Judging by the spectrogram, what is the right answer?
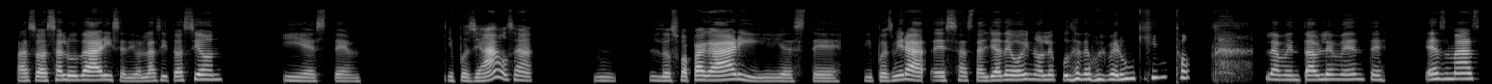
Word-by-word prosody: pasó 175 +2 -1
a 180 - +3
saludar 205 +1 +5
y 210 - -2
se 170 -4 -7
dio 155 0 -6
la 170 +2 -3
situación 195 +5 -1 0.6
y, 180 -2 -6
este, 155 -1 -7 0.9
y 180 - -9
pues 170 -1 -5
ya. 170 +3 +4
O - - -2
sea, 200 -5 -1 0.6
mm, 175 -1 -11 0.3
los 180 -2 -5
fue 190 - 0
a - - -8
pagar 210 +3 +7
y, 160 -6 -5
este, 155 0 -7 0.2
y 165 -1 -10
pues 175 +1 -4
mira, 210 -2 +5
es 185 +1 -4
hasta 185 -2 -4
el 175 - -3
día 195 +1 +2
de 220 - +1
hoy 220 +3 +1
no 220 -2 -2
le 220 0 -2
pude 215 +4 -1
devolver 230 -1 0
un 270 +3 0
quinto, 315 +2 -4 0.7
lamentablemente. 225 0 -1 0.4
Es 250 +1 +1
más, 260 0 +4
200 Hz, 160 wpm, -23 LUFS, 175-225 Hz, 0.9 s, pagar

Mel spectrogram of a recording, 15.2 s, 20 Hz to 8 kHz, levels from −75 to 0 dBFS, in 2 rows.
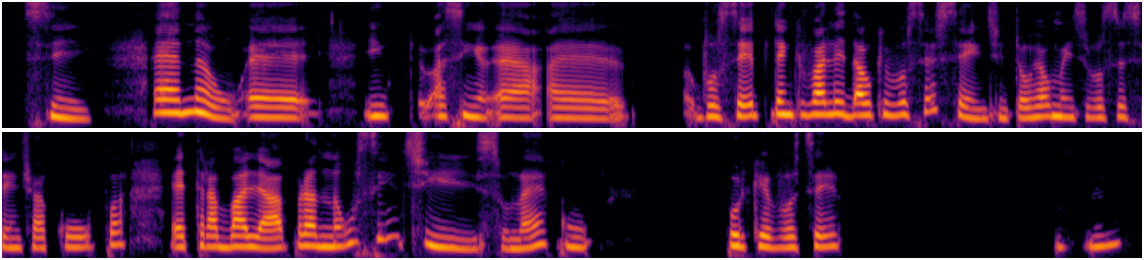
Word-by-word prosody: Sim, 185 -7 -1 0.4
é, 285 0 +7
não, 275 -10 +4
eh, 200 +3 +2 0.3
en 225 -2 +1 0.3
assim, 220 -1 0
eh 195 -1 0
eh, 190 -2 -2 0.5
você 220 +3 +1
tem 255 +3 +3
que 245 - -5
validar 255 -1 +6
o 245 - +1
que 245 - -4
você 250 +6 -2
sente. 195 - -4
Então, 190 +1 -2
realmente 210 0 0
você 195 +1 -5
sente 195 -1 -5
a 190 - 0
culpa, 205 +5 -5 0.3
é 205 - +2
trabalhar 210 -3 +4
para 230 +1 +4
não 215 +5 +1
sentir 230 - -3
isso, 180 +1 -8
né. 185 +8 0
Com 205 -2 -3 0.9
porque 225 -2 +3
você 200 +3 -2 1.4
Uhum. 215 +3 -6
210 Hz, 130 wpm, -22 LUFS, 195-235 Hz, 1.4 s, é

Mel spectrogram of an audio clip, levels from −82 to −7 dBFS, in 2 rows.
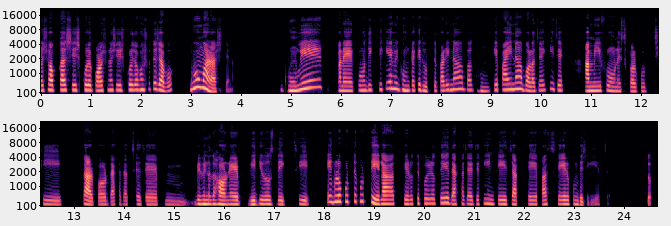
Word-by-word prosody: সব 230 -2 +7
কাজ 235 0 +7
শেষ 230 -1 0
করে 235 -1 +5
পড়াশোনা 215 +2 +2
শেষ 225 -1 -1
করে 240 -1 +2
যখন 240 0 +2
শুতে 270 +1 -5
যাব 215 -4 +7 0.5
ঘুম 355 +3 +6
আর 230 - +8
আসছে 155 - -17
না। - - -36 1.0
ঘুমের 285 - +4 0.4
মানে 205 -1 +3 0.2
কোনো 220 0 -3
দিক 230 -2 -4
থেকে 250 +4 -7
আমি 285 - +3
ঘুমটাকে 220 +1 0
ধরতে 200 +1 -6
পারি 220 +2 0
না 265 - +1 0.2
বা 230 - -4 0.2
ঘুমকে 185 +4 -7
পাই 245 +1 +3
না 285 - +4 0.2
বলা 195 -2 +3
যায় 225 +1 -6
কি 285 - -10
যে 225 - -1 0.5
আমি 200 +1 +5 0.2
ফোন 200 -4 -3 0.2
scroll 180 -2 -4
করছি, 180 0 -11 0.7
তারপর 165 -1 +5 0.2
দেখা 165 +3 -7
যাচ্ছে 165 +2 -13
যে 165 0 -5 0.3
উম 160 -2 -13 0.3
বিভিন্ন 185 0 +3 0.2
ধরনের 175 -1 +4 0.3
videos 185 +2 0
দেখছি, 170 +3 -7 0.5
এগুলো 290 +2 +5
করতে, 300 0 -3
করতে 310 -4 -2 0.2
রাত 195 0 +4 0.2
পেরোতে, 190 +2 -4
পেরোতে 210 +1 -4 0.2
দেখা 180 +1 -5
যায় 180 -1 -4
যে 185 - -7
৩ঃ০০, 195 -3 -4 0.2
৪ঃ০০, 175 0 -4 0.2
৫ঃ০০ 180 +1 -6
এরকম 180 0 -3
বেজে 155 - -6
গিয়েছে। - - -23 0.8
তো - - -4
205 Hz, 150 wpm, -24 LUFS, 180-235 Hz, 1.0 s, আর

